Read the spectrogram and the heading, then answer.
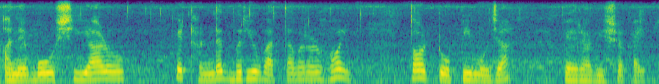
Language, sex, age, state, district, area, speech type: Gujarati, female, 60+, Gujarat, Valsad, urban, spontaneous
